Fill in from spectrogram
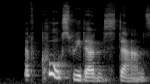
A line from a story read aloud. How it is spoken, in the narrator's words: said Molly indignantly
